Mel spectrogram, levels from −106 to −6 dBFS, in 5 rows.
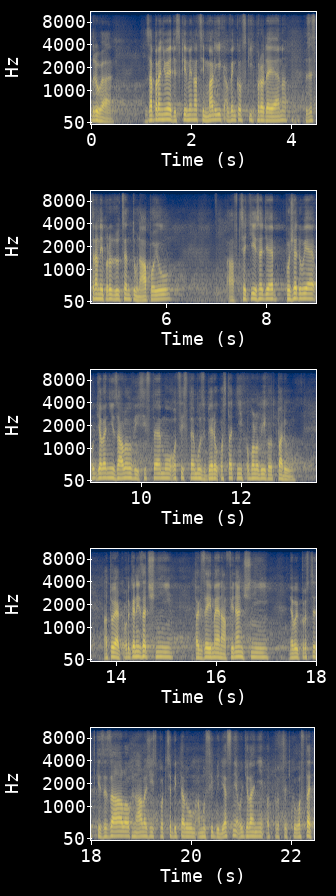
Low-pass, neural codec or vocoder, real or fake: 9.9 kHz; codec, 24 kHz, 1.2 kbps, DualCodec; fake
